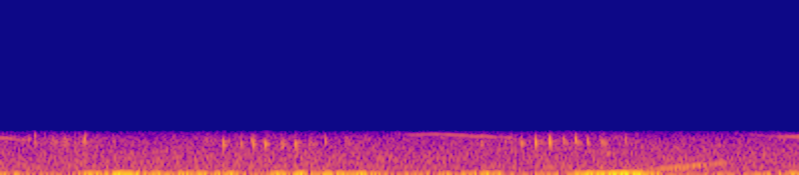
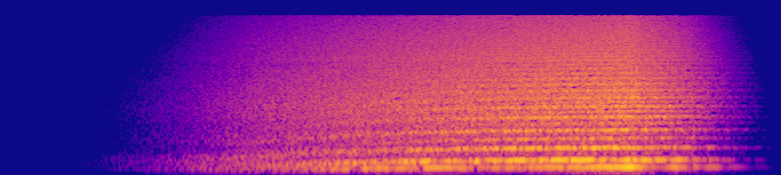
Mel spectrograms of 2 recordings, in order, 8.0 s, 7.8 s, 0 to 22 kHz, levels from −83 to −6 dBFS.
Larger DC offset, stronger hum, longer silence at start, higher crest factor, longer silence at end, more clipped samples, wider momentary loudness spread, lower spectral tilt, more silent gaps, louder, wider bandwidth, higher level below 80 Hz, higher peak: first, 0.9% vs under 0.1%; neither; second, 0 s vs 2.15 s; about the same, 16 dB vs 18 dB; second, 0 s vs 0.6 s; neither; second, 6 LU vs 20 LU; first, -16 dB/octave vs -2.5 dB/octave; neither; second, -36 LUFS vs -16 LUFS; second, 1 kHz vs 16 kHz; first, -30 dBFS vs -56 dBFS; second, -10 dBFS vs -2 dBFS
